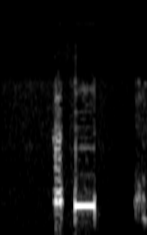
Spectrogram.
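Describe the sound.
Telephone tones after a call-in line is disconnected: a short burst, then a steady tone lasting about a fifth of a second, and another brief burst after a pause.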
